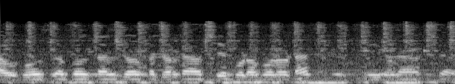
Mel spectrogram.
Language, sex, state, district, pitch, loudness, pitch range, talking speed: Odia, male, Odisha, Malkangiri, 115 Hz, -13 LUFS, 95-125 Hz, 170 wpm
